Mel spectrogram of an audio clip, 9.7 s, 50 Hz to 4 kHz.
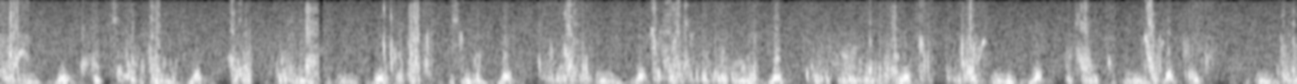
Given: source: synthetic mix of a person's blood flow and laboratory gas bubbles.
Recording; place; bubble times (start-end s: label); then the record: Doppler ultrasound of blood flow; precordium
0.00-0.23 s: bubbles
0.59-0.77 s: bubbles
0.82-1.34 s: bubbles
1.69-1.90 s: bubbles
2.05-2.43 s: bubbles
2.83-3.26 s: bubbles
3.38-3.49 s: bubbles
3.53-3.64 s: bubbles
4.01-4.44 s: bubbles
4.86-5.71 s: bubbles
6.01-7.00 s: bubbles
7.08-7.40 s: bubbles
7.98-8.25 s: bubbles
8.28-8.36 s: bubbles
8.55-8.75 s: bubbles
8.84-9.11 s: bubbles
9.56-9.74 s: bubbles
From the record:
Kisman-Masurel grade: 332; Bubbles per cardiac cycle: rolling drumbeat, 9 or more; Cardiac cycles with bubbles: 50 to 99%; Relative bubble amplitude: moderate (0.250 to 0.450); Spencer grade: 3 (all of the cardiac periods contain showers or single bubble signals, but not dominating or overriding the cardiac motion signals); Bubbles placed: only in the low amplitude regions of the cardiac cycle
